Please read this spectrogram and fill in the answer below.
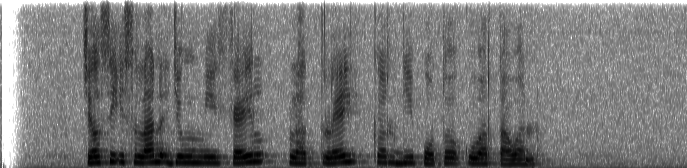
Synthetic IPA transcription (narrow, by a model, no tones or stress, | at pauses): t͡ʃɛlsiːsland͡ʒɨŋmikailplat̪lɛjkɨrdipɔt̪ɔkuwart̪awan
